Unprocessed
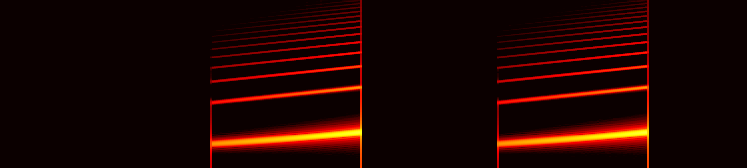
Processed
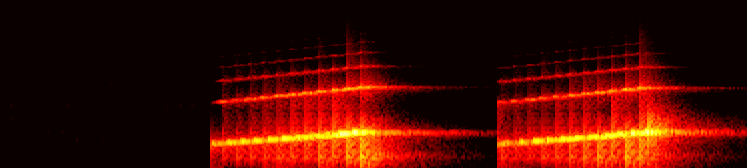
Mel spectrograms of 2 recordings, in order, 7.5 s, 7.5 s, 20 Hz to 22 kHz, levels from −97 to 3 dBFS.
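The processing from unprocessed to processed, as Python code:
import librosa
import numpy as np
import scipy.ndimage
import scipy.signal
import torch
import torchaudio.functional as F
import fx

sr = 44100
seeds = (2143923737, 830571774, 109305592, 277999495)

y = fx.filter_lfo_lowpass(x, sr, shape='saw_up', hz=7.2, low_hz=290.0, high_hz=2900.0, q=2.6)
y = fx.dereverb_blind(y, sr, rt60_s=1.2)
y = fx.rev_double_slope(y, sr, seeds[0], early_s=0.67, late_s=1.7, knee_db=-22, drr_db=-7.0)
y = F.gain(torch.from_numpy(y), -2.5).numpy()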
